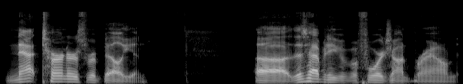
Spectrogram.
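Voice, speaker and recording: The low-voiced man on a book podcast, thinking aloud into a close, dry mic as he explains and digresses. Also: sharp tone, smooth, dry recording. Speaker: podcast host discussing books. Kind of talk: conversational analytical discussion.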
